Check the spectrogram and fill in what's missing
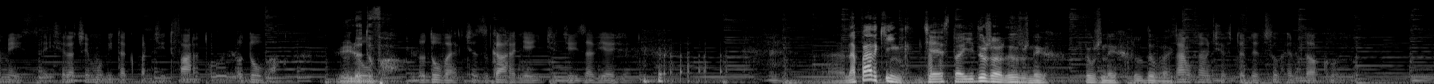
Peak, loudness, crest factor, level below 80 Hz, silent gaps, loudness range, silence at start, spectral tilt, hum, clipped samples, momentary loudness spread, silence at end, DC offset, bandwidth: -8 dBFS; -30 LUFS; 24 dB; -48 dBFS; none; 14 LU; 0 s; -6.5 dB/octave; none; under 0.1%; 22 LU; 0 s; under 0.1%; 16 kHz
